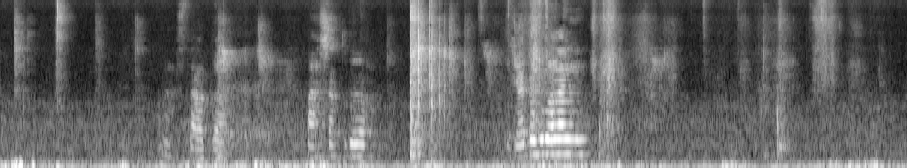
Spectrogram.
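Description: Small plastic toy pieces clicking and tapping as a child's hands fiddle with them, with a few brief wordless vocal sounds from the child.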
